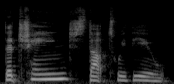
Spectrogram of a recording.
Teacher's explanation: that 尾部的 t 省掉 that 弱读成 the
